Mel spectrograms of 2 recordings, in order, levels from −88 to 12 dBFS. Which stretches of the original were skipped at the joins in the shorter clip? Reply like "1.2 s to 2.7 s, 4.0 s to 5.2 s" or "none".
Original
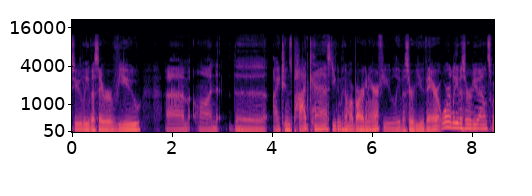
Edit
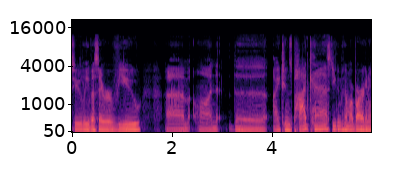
none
